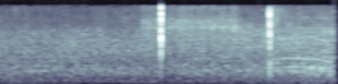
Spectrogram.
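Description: Steady murmur of a ballpark crowd. About halfway through comes one sharp crack of a bat fouling off a pitch, then a lighter click near the end.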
